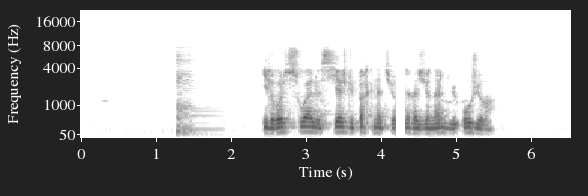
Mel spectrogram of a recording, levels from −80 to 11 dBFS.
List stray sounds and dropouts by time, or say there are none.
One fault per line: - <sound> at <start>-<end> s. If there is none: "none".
- thud at 1.3-1.9 s
- dropout at 4.2-4.3 s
